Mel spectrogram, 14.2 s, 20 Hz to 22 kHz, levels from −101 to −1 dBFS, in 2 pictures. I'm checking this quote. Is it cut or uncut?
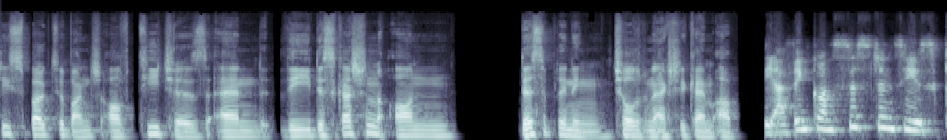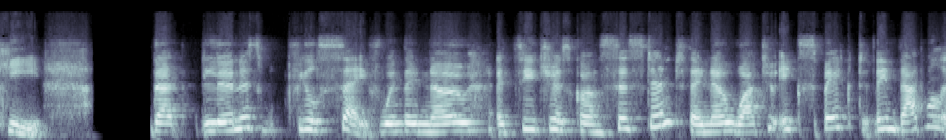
cut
